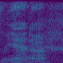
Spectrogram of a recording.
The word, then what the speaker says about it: Rihanna: Her name isn't Rihanna. It's Rihanna.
